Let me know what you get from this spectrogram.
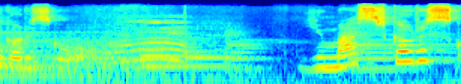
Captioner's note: Alice groans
